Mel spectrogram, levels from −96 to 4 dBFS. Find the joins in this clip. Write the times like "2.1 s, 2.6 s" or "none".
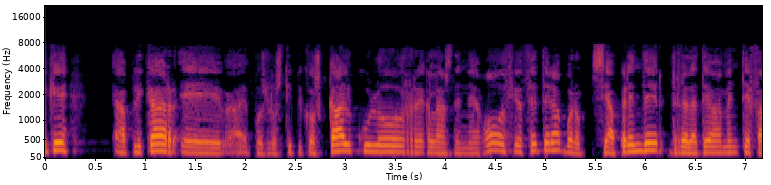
5.4 s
